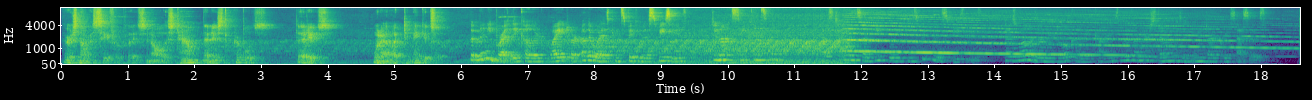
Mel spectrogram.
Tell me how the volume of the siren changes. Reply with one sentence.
The volume of the siren goes up, then down.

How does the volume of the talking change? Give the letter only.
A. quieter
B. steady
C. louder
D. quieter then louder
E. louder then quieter
A.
